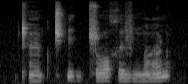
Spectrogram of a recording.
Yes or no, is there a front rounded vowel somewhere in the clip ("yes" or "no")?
no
